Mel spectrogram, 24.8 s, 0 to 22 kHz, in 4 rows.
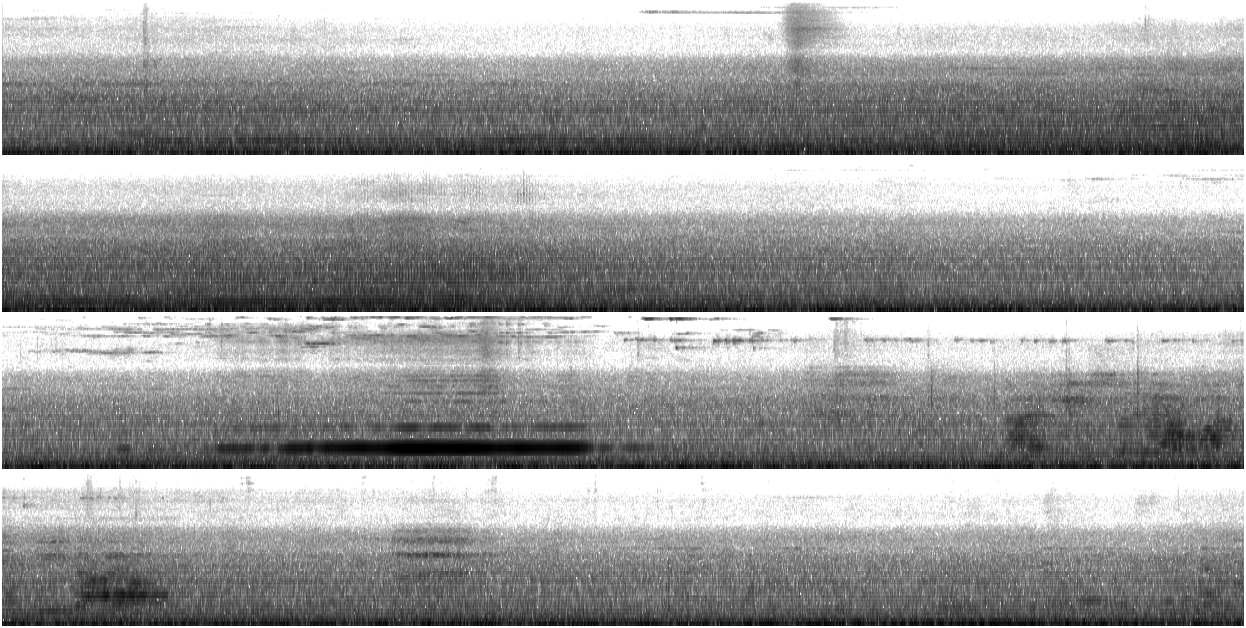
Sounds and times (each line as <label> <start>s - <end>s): Traffic Noise 0.0s - 24.8s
